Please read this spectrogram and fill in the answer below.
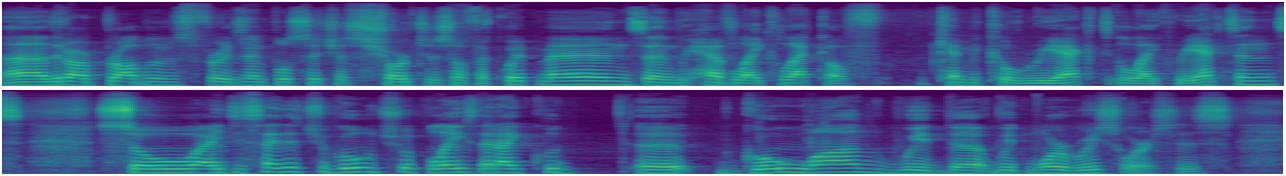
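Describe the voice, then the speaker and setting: A woman speaks in a very deep, low pitch with a dark, mellow tone. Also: ordinary pitch variation, moderate pace. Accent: Brazilian Portuguese. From Brazil. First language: Portuguese. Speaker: PhD student. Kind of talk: testimony. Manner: halting, many fillers and restarts.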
